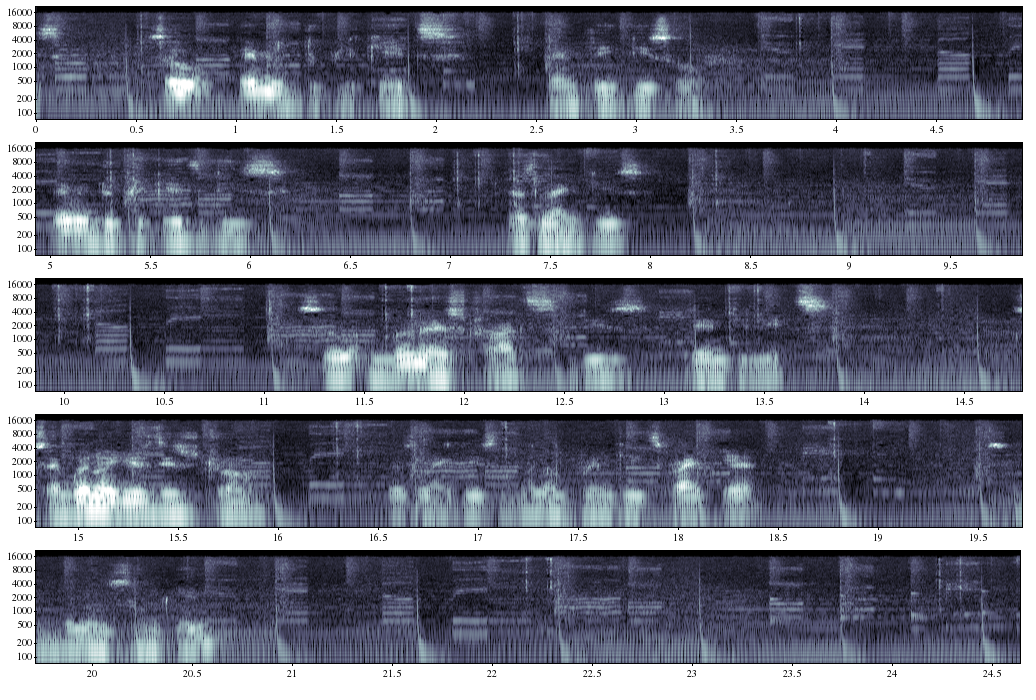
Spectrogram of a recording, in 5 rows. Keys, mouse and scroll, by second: 2.8-3.8 drag, 3.9-5.2 drag, 8.8 ctrl+click, 15.0 Delete, 16.3 click, 17.2-18.8 drag, 20.0-20.6 scroll up 2, 22.1 click.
